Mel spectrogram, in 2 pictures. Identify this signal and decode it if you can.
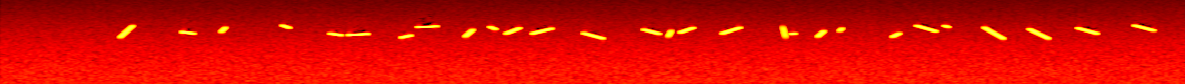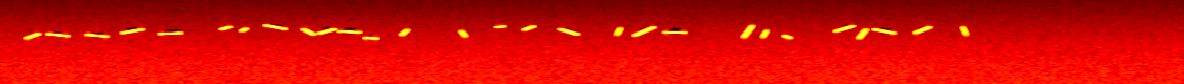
Bird-like chirps. There is no code.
